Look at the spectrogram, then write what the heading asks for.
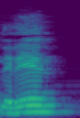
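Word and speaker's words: reign: e i g n rain g is silent okay here are a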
